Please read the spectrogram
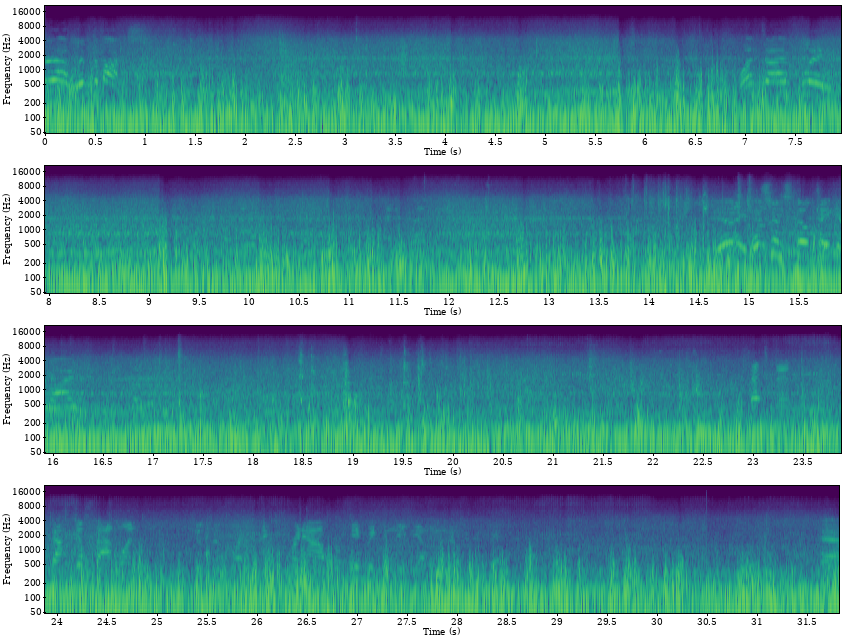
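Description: Sportfishing boat's engine running steadily under way, with wind on the microphone, and men's voices calling out over it now and then.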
